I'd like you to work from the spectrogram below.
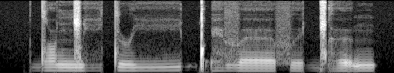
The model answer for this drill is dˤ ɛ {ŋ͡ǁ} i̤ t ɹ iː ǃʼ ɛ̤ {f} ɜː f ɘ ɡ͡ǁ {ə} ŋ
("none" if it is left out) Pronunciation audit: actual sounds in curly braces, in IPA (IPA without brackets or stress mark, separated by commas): ŋ͡ǁ, v, ə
